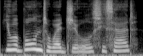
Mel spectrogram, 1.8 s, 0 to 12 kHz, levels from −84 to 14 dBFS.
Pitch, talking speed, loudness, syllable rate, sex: 235 Hz, 265 wpm, -13 LUFS, 6.0 syllables/s, female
